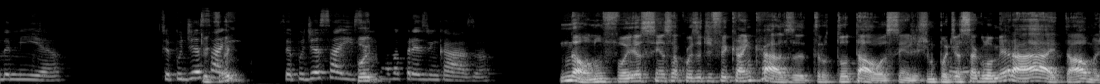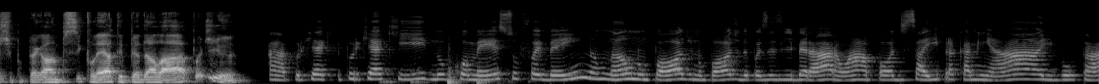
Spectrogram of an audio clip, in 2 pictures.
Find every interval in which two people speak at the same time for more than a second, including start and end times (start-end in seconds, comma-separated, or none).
none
